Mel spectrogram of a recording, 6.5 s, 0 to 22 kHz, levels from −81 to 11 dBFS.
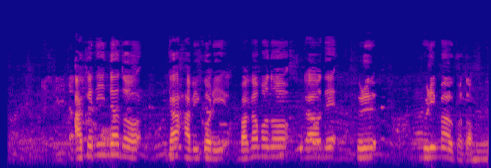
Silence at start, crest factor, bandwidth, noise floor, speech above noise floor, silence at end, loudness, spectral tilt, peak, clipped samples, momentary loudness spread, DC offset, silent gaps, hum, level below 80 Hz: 0.1 s; 22 dB; 10.5 kHz; -44 dBFS; 21 dB; 0.05 s; -23 LUFS; -4 dB/octave; -2 dBFS; under 0.1%; 13 LU; under 0.1%; none; none; -76 dBFS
